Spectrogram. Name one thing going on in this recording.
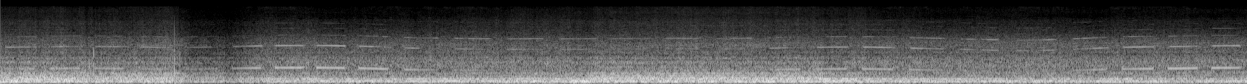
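Wind rushes loudly past the cockpit.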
